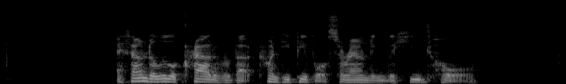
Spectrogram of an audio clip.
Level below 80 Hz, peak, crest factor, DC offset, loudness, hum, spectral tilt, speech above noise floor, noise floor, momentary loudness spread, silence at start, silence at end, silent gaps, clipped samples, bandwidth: -74 dBFS; -18 dBFS; 20 dB; under 0.1%; -38 LUFS; none; -6.5 dB/octave; 43 dB; -80 dBFS; 10 LU; 1.15 s; 0.9 s; none; under 0.1%; 13.5 kHz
